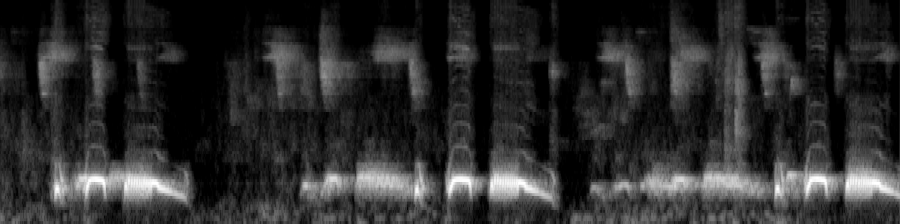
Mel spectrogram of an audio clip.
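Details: ['Zebra dove giving repeated liu tan style phrases, each of wavering coos ending in a hooked coo and long falling coo, three phrases in a row.']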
